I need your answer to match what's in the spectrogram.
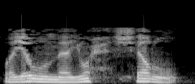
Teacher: حرف الشين لا يفخم أبدا بل هو من الحروف المرققة دائما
